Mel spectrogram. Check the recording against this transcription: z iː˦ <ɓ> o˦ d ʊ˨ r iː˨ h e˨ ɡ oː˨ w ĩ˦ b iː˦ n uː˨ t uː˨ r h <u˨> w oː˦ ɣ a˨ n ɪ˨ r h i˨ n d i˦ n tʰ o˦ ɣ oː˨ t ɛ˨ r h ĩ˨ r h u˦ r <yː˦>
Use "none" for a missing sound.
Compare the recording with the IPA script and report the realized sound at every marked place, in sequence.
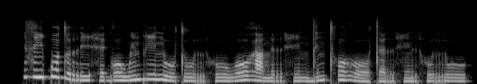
ɓ, uː˨, uː˦

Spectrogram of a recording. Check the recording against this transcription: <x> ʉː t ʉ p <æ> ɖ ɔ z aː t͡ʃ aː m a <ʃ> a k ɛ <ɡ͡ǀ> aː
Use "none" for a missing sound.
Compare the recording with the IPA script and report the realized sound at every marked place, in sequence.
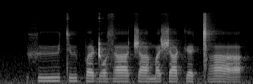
x, ɐ, ʃ, ɡ͡ǀ

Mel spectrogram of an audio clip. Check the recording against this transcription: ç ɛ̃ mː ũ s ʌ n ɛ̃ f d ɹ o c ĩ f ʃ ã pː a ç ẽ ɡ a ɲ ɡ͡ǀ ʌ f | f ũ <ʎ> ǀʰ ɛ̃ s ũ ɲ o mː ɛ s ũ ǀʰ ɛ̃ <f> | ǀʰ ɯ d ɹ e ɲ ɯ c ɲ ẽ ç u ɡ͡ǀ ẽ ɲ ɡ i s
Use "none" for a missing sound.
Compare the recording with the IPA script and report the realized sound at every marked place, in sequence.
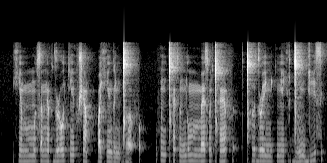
ɲ, f

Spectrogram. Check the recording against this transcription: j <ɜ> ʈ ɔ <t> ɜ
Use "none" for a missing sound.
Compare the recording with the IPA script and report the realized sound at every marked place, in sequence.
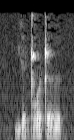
ɛ, ʈ

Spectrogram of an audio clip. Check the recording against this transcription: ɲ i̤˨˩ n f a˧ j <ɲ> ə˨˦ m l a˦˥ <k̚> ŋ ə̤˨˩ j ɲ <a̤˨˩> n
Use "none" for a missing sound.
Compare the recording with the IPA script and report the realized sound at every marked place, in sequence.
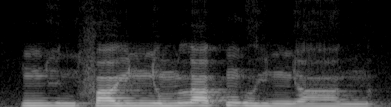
ɲ, t̚, a̤˨˩

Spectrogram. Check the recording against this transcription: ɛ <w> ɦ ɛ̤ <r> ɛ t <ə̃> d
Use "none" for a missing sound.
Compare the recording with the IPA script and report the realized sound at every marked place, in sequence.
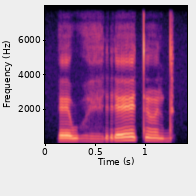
w, r, ə̃

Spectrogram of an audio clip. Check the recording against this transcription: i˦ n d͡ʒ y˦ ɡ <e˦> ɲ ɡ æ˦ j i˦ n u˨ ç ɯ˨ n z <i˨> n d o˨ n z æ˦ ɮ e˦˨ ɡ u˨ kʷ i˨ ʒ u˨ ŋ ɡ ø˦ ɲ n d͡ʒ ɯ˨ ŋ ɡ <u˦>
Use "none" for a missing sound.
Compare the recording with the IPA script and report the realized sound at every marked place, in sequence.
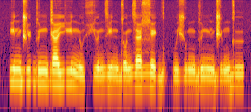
ø˦, i˨, ɯ˦

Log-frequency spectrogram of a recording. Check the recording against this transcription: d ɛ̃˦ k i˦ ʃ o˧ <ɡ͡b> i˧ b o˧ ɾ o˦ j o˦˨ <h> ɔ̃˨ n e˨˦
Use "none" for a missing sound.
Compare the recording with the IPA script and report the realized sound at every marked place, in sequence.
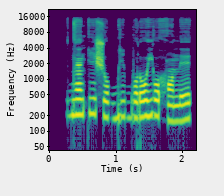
ɡ͡b, h

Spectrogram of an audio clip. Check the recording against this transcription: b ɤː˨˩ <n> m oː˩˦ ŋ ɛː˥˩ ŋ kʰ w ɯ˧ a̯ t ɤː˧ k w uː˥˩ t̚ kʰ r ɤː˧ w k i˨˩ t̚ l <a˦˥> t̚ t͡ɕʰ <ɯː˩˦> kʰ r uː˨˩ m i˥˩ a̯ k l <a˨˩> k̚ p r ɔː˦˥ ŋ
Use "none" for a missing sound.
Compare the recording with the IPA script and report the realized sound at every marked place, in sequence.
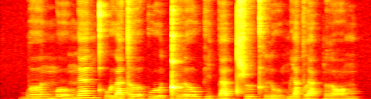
n, a˦˥, ɯː˦˥, a˨˩

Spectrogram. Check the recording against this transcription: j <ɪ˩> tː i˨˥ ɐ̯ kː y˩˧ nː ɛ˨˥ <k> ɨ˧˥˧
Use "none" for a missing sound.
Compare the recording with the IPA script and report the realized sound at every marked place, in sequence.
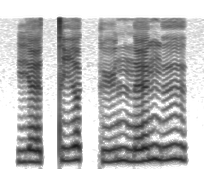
ɛ˩, ŋ

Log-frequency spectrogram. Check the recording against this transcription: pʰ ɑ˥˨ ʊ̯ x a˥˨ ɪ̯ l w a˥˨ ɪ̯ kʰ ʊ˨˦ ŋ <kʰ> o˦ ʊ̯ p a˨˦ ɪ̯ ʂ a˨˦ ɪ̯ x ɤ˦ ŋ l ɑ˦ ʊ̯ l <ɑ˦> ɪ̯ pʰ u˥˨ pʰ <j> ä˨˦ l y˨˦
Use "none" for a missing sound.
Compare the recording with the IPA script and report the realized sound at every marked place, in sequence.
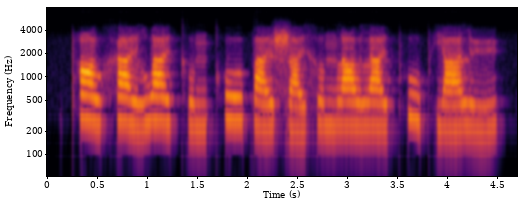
kʰ, a˦, j

